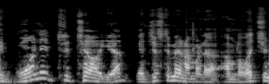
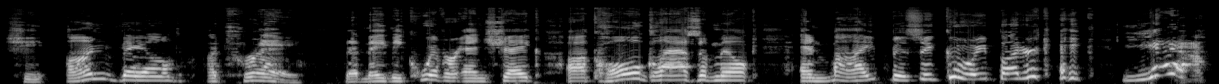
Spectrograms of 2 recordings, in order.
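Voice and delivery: excited storybook reveal; 6 semitones higher, slower than usual. A narrator's reading. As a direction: build to a joyful cheer on the cake. Story climax, excited reading.

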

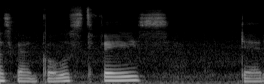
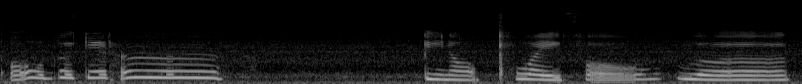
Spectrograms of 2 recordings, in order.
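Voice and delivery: cooing; 7 semitones higher, much slower than usual. Real, not acted. Watching the playful foal, high slow cooing. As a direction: melt over her and coo it out.

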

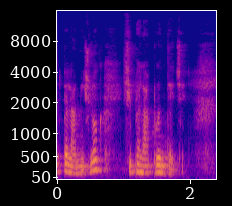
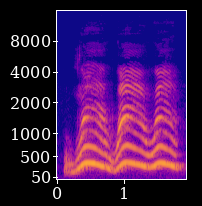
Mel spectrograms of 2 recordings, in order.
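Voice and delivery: put-on baby wail; 8 semitones higher, 3 dB louder, much slower than usual. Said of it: "nu țipa ca alți copii".

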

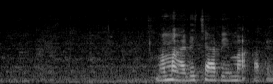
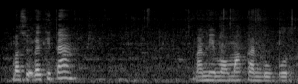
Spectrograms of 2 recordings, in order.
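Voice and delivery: normal talking voice

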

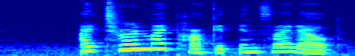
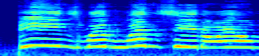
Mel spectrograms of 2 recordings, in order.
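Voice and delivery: very high, loud long call; shrill child's drawn-out shout; calling from afar; 11 dB louder than usual. A narrator's reading. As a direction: holler the order from yards away. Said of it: "called out to the man".

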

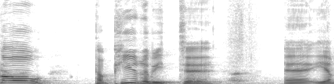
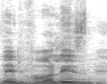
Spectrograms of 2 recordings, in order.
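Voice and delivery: ordinary delivery

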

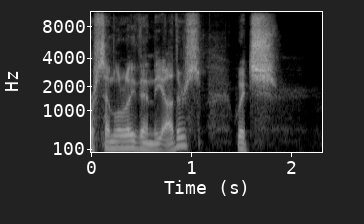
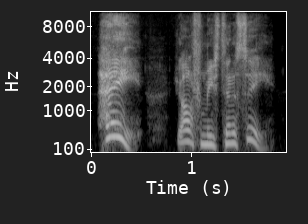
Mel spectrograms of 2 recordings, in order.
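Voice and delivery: higher-pitched, imitated friendly call-out; hailing strangers; 9 semitones higher than usual. Man walks up to mother and daughter from East Tennessee, hailing them. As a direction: act out hailing someone from back home.

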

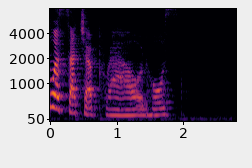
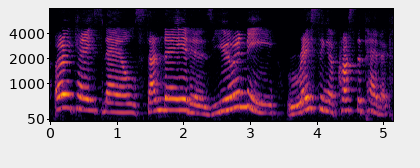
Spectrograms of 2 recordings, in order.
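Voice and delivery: loud, higher boastful voice; cocky proud horse; 6 semitones higher, 7 dB louder than usual. Acted. Proud horse sets race day with snail, loud and cocky. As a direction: boom out the challenge with swagger.

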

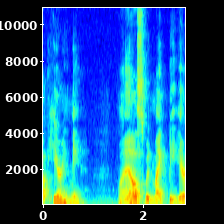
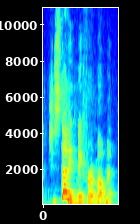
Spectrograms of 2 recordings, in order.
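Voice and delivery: usual speaking voice

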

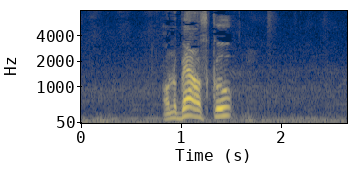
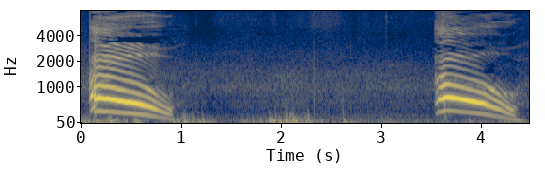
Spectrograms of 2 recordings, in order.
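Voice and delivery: excited oh; 7 semitones higher, 4 dB louder than usual. Real, not acted. Cheering a caught deep pass.

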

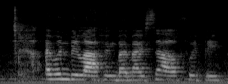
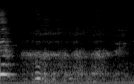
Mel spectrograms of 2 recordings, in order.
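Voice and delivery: airy unvoiced laugh at her own joke; breathy giggle; 10 semitones higher, 7 dB quieter than usual. Real, not acted. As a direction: let a soft breathy laugh slip out.

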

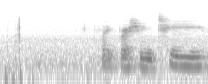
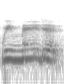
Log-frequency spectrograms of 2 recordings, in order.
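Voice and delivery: higher, louder happy exclaim; a child cheering we made it; 10 semitones higher, 8 dB louder than usual. A narrator's reading. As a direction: burst out with relief. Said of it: "Ava exclaimed".

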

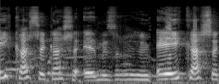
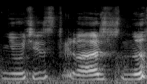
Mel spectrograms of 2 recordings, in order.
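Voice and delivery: scared; 8 dB quieter, slower than usual. Real, not acted. Scared kids in horror game.

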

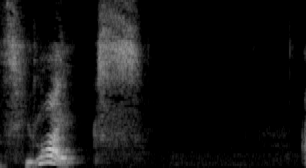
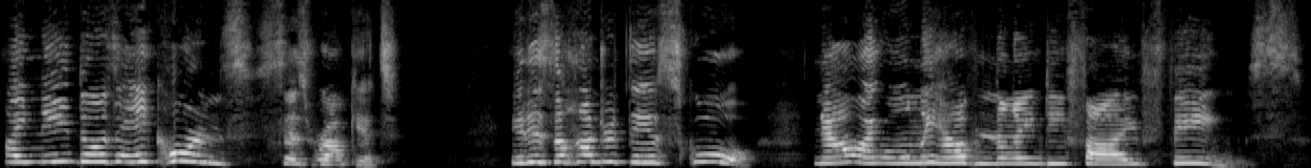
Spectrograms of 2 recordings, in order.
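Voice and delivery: put-on higher, louder voice of a fretting young dog; upset little dog; 6 semitones higher, 4 dB louder than usual. Rocket telling Bella he needs the acorns, upset and pleading. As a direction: plead it like a worried puppy missing his treasures.

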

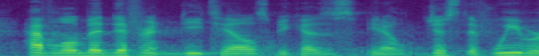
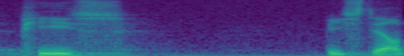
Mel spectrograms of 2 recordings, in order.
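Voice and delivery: a soft, steady word of peace; calm command; 10 dB quieter, slower than usual. Acted. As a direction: hush the storm gently. Jesus calms the storm.

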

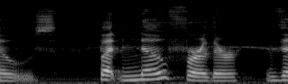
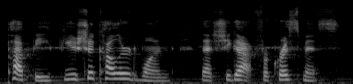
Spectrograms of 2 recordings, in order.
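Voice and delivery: ordinary delivery, nothing marked

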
